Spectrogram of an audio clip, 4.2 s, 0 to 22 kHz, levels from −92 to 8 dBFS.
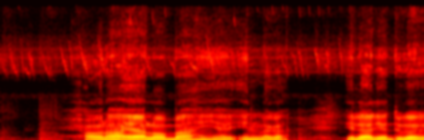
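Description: No technical faults are audible.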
